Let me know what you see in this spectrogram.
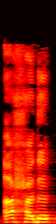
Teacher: دال جزم پہ کلکلا ہوتا ہے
